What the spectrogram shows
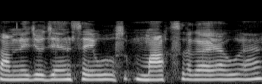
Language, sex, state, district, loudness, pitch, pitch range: Hindi, female, Jharkhand, Deoghar, -16 LUFS, 225 Hz, 220-230 Hz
